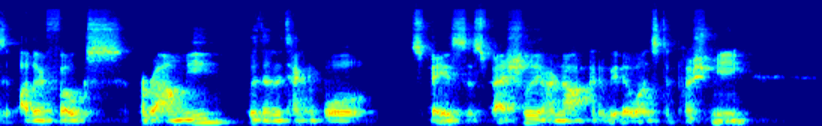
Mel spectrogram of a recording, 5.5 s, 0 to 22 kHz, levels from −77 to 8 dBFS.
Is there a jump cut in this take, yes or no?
no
